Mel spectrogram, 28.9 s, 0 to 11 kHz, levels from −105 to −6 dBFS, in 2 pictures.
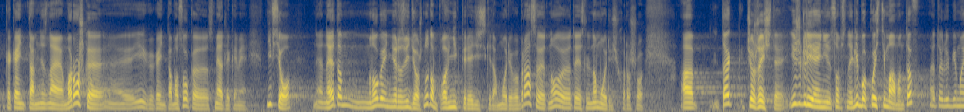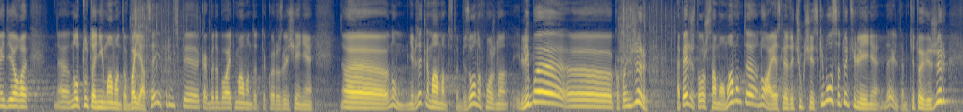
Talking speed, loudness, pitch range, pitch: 190 wpm, -20 LUFS, 135-205 Hz, 160 Hz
